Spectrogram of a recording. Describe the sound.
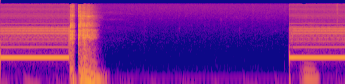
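Telephone line tones sound while a caller is being rung back: a loud steady tone cut off by a click and a short noisy burst, a few seconds of silence, then the steady tone returns.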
